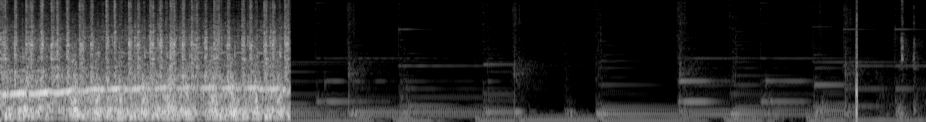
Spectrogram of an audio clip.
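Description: Sewing machine stitching ribbon onto a thrifted sweater being turned into a cardigan, starting with a loud, dense mechanical whirr for about a second and a half, then stopping abruptly, leaving faint low hums and scattered soft clicks.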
